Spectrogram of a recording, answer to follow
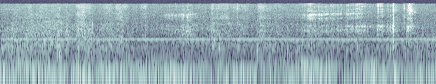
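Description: Near silence: a faint steady room hum, with a few faint snips of scissors trimming the thick quilted fabric.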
